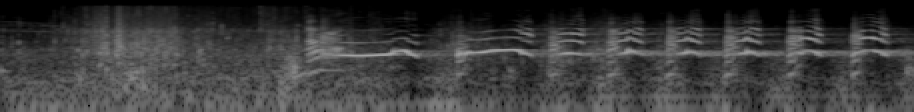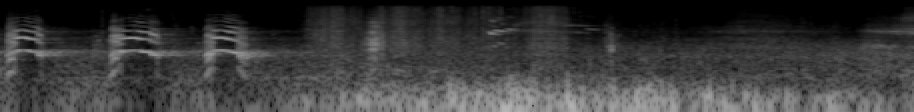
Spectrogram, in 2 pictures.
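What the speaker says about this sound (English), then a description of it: "We're feeding ducks, and it seems seagulls as well." Excited seagulls squeal in a rapid run of loud, repeated cries over splashing water as ducks and gulls are fed bread in Dover, with honking waterfowl mixed in and a gusty outdoor background.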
